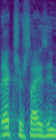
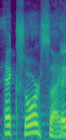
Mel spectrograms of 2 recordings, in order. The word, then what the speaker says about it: exorcising: It's not exercising, it's exorcising. Exorcising, yes.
